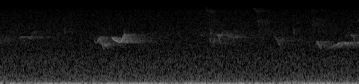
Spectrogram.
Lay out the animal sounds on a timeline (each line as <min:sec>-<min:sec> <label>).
0:00.0-0:03.6 Red-eyed Vireo (Vireo olivaceus)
